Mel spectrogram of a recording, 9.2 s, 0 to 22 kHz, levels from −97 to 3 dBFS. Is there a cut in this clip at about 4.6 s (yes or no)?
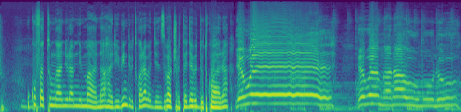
yes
